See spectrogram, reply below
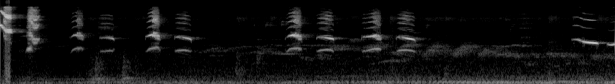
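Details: White-rumped shama from Medan, a wild-type murai batu, singing a dense kretekan song for morning masteran training of other birds; sharp high chips and short downslurred whistles in spaced bursts, with a low hum beneath.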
